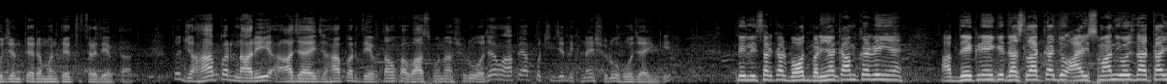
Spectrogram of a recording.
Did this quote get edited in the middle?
yes; 1 cut; at 7.3 s

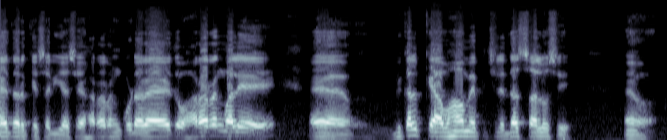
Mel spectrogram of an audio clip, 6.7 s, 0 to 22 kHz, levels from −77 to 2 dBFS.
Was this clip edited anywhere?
no; 0 cuts

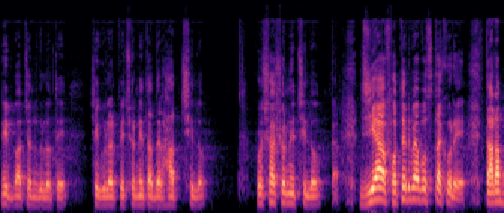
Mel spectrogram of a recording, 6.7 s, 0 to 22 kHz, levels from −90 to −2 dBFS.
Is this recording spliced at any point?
yes; 1 cut; at 4.4 s

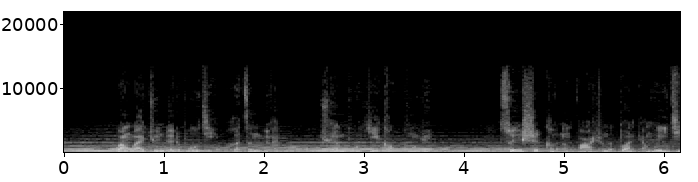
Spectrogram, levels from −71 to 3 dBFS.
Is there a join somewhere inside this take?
yes; 1 cut; at 2.8 s

